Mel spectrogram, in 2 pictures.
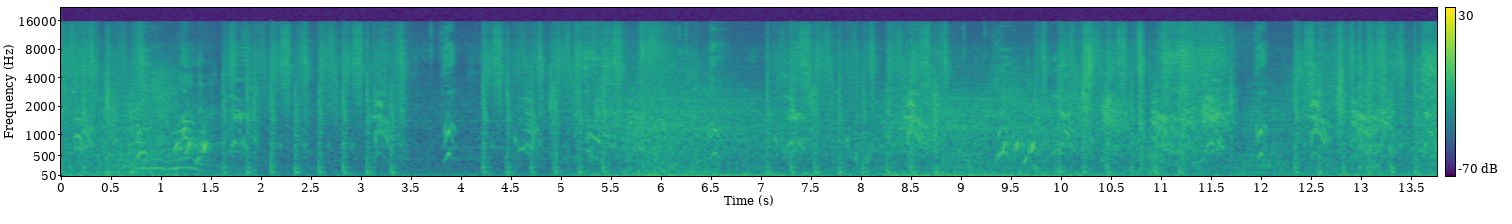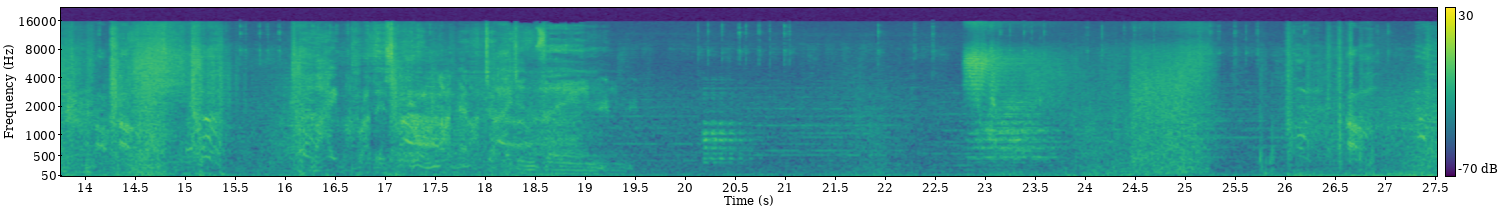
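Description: Fiery spells whoosh and burst in quick succession.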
